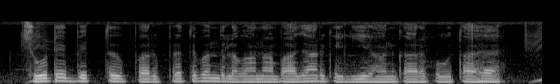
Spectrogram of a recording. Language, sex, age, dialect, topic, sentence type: Hindi, male, 25-30, Kanauji Braj Bhasha, banking, statement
